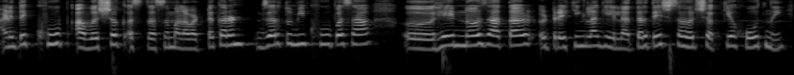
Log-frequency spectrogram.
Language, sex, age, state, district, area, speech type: Marathi, female, 30-45, Maharashtra, Kolhapur, urban, spontaneous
